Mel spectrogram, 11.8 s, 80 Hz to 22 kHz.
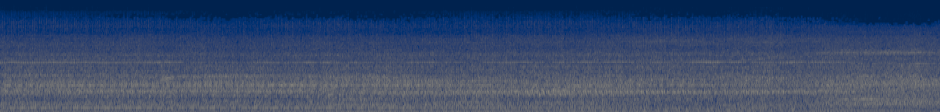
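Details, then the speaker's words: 8.3 Cummins swapped from a Ford F800 dump truck into a Case IH 2366 combine, first start after reassembly following a thrown rod, straight pipe: steady even diesel idle, loud open-pipe rumble, no knocks or misses; choppy at first, then smoothed out, smoke clearing. Normal idle. "yeah it sounds good to me like it was it was choppy a bit at first I meant it smooth out and all the smoke is going so yeah"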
